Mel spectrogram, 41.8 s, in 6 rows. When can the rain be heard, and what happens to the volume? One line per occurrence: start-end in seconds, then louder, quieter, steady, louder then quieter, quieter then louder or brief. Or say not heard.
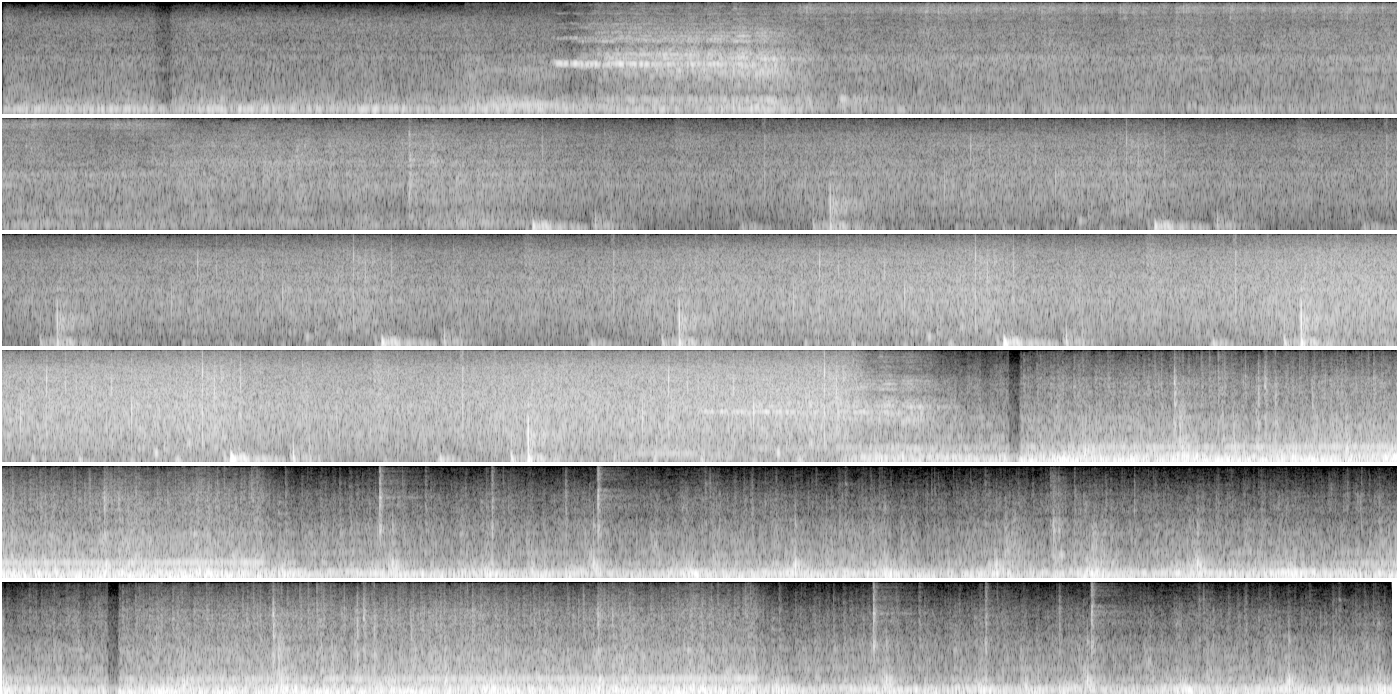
0.0-41.7 louder.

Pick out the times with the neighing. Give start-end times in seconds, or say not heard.
2.3-4.0, 23.9-25.7.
